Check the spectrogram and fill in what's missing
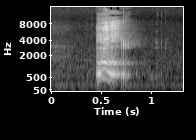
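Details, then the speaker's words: Adult woman after gastric bypass surgery, mid-fit of repeated, body-shaking, painful hiccups: a single abrupt voiced hiccup with a sharp onset and a brief vocal catch; hiccup. "and it's not just like a regular hiccup it makes my whole body shake and they go on over and over"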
